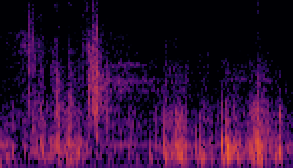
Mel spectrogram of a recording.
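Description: Clip-on lapel microphone being handled and repositioned on a shirt: scattered rubbing and light knocks, a little louder near the end.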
